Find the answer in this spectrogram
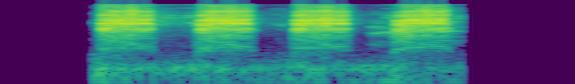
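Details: A calling parakeet gives four harsh, grating screeches in a steady series, each lasting about a quarter second.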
